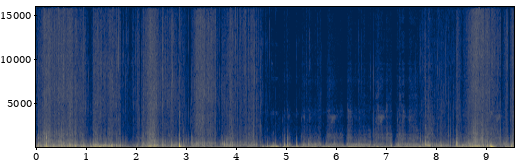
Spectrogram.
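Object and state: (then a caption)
Metal mesh microphone grille being scratched. A cotton swab rubs and scratches the hollow red perforated metal mesh grille of a powered cylindrical USB microphone. The result is a dense, boomy, muffled scratching with a steady low hum in the middle stretch and a few sharper taps, while the highs are almost absent.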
